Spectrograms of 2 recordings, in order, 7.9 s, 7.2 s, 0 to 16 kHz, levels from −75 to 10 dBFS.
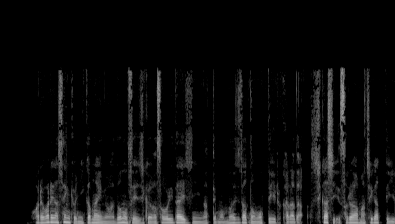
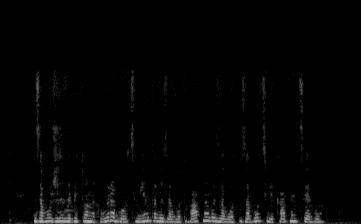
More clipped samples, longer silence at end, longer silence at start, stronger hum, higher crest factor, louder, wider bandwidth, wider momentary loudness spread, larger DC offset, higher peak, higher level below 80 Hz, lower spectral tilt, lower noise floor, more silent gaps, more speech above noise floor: neither; second, 0 s vs 0.75 s; about the same, 0.65 s vs 0.7 s; neither; about the same, 20 dB vs 16 dB; first, -23 LUFS vs -28 LUFS; about the same, 11.5 kHz vs 11 kHz; about the same, 10 LU vs 10 LU; neither; first, -4 dBFS vs -12 dBFS; first, -46 dBFS vs -62 dBFS; second, -5.5 dB/octave vs -8 dB/octave; first, -72 dBFS vs -62 dBFS; neither; first, 50 dB vs 35 dB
